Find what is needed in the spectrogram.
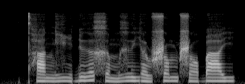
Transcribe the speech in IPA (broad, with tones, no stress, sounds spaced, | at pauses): t̪ʰ a˨˩ n ɣ i˨˩˨ ɗ ɨ˧˥ ə̯ x ə˨˩˨ m ɣ ɨ˧ j ə˨˩˨ w ʂ ɔ˧ m ʂ ɔ˨˩ ɓ a˧ j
